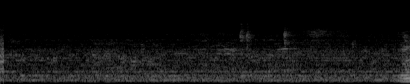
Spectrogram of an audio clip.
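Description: Faint, steady background ambience of a televised golf broadcast played through a TV speaker during a pause in the commentary, with a couple of faint clicks.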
